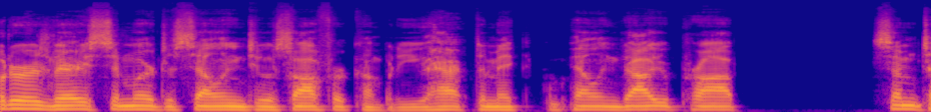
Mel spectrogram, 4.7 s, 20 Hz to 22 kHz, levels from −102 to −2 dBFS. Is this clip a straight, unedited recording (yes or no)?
yes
